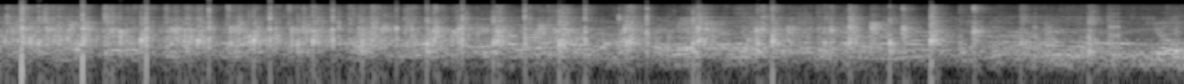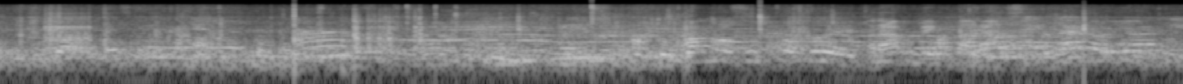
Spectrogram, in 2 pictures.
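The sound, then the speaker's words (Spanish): Audience applause at a hip hop event welcoming a rapper: dense, continuous clapping with crowd chatter and voices mixed through it, holding a steady loudness throughout. “Lo recibamos con un fuerte aplauso.”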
